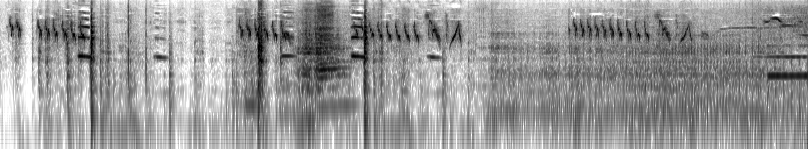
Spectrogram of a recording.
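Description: A small bird chirping in several quick runs of high notes, with scattered light clicks. Soft music fades in about halfway through and grows louder toward the end.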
